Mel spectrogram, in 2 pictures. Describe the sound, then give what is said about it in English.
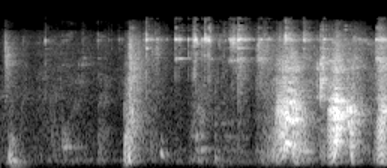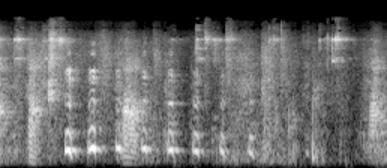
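A puppy playing with a toy whimpers and whines in short, high-pitched bursts, mixed with soft yips and scuffling noises, with no one talking. “Puppy dog.”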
